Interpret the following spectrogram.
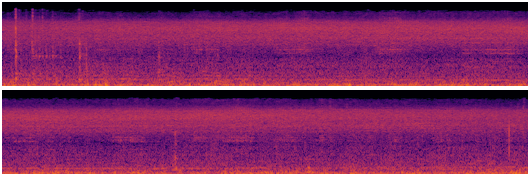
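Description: Steady noise of riding a bicycle along a paved trail: wind buffeting the microphone and tyres rolling on asphalt, under a constant high hiss, with a few faint ticks.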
